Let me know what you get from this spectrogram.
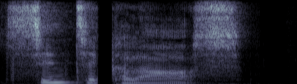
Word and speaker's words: Sinterklaas: It's easier to grasp when you realise that in the Netherlands, Saint Nicholas is pronounced Sinterklaas.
